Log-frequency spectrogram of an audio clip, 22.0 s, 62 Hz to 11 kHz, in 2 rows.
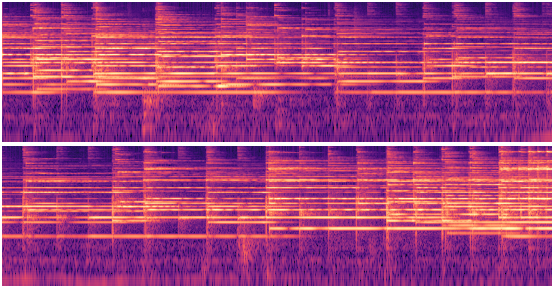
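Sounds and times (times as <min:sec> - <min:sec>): handbell choir playing: 0:00.0 - 0:22.0.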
